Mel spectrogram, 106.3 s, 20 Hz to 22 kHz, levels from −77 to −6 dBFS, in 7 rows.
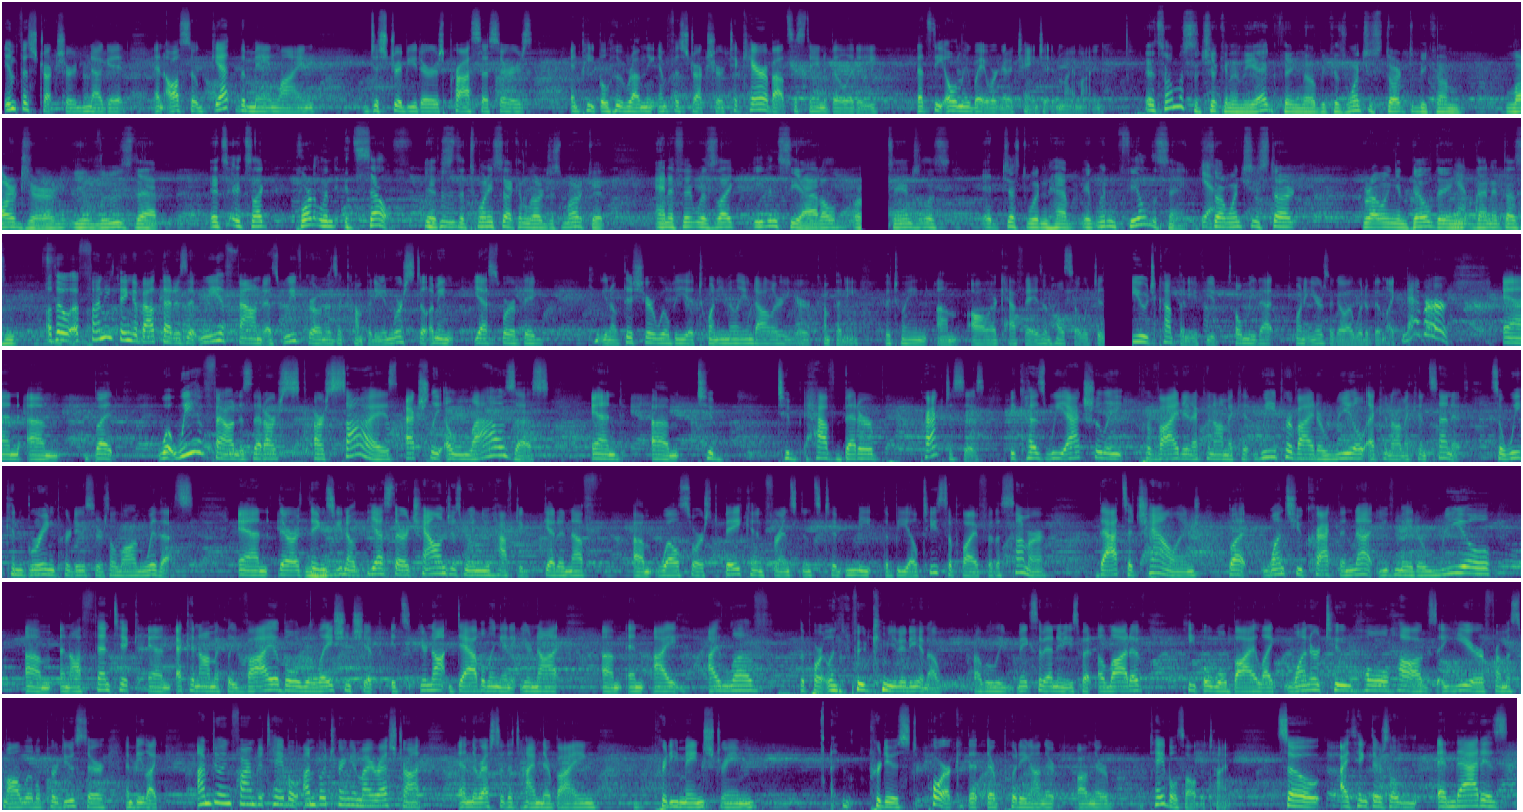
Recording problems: echo of what is said; strong; throughout; 390 ms later, 10 dB below the speech
audio cutting out; at 24 s and at 41 s

